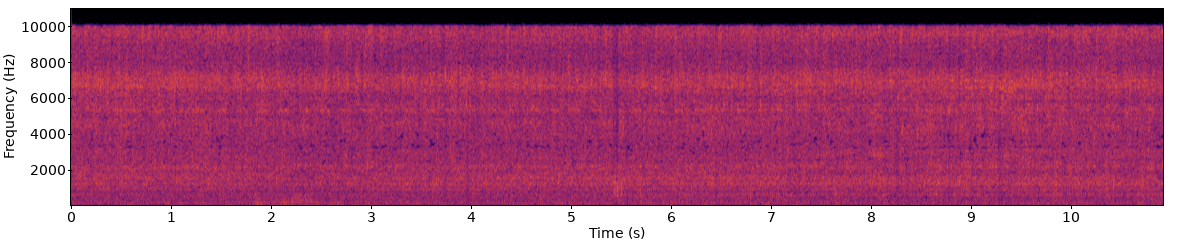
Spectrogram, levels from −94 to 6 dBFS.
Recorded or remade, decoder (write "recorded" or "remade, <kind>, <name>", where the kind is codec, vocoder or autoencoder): recorded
